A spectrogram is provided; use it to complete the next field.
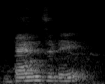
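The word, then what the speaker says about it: Wednesday: गलत इसको पढ़ते हैं, तो इसको सही मैं जो इसकी प्रोनाउंसिएशन है दैट इज वेंसडे। क्या पढ़ेंगे इसको? वेंसडे। तो यहाँ पर डी अपनी साउंड नहीं दे रहा है, डी इज साइलेंट हियर।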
